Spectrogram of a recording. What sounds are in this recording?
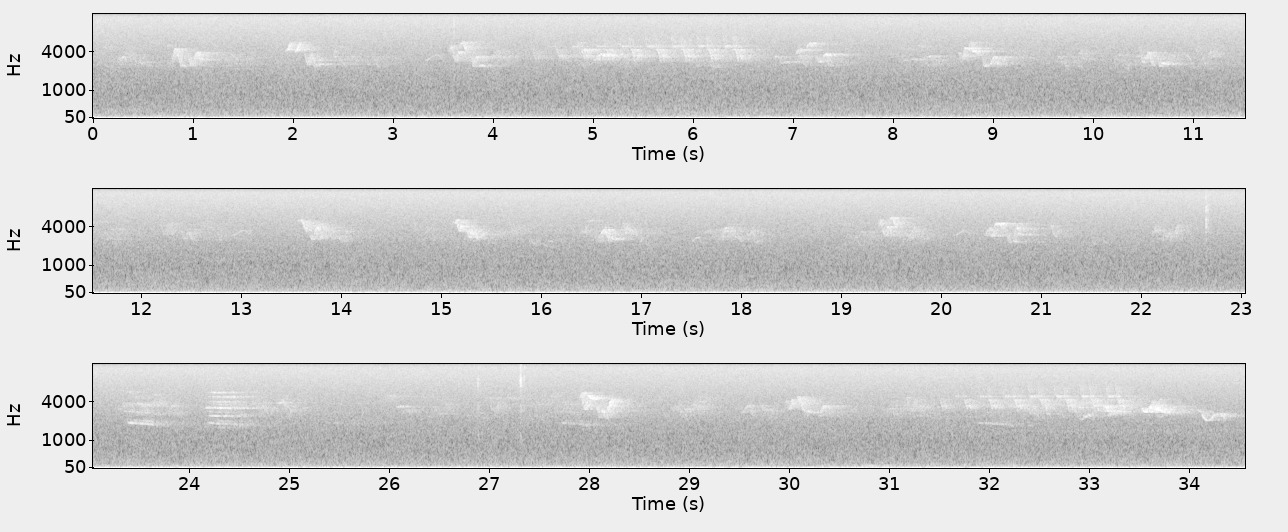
Red-eyed Vireo, Ovenbird, Blue Jay, Scarlet Tanager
